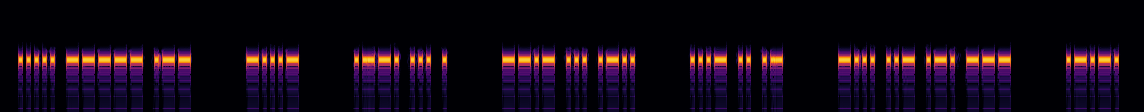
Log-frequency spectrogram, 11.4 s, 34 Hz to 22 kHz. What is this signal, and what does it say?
Morse code, heard as a keyed tone, about 30 wpm, 700 Hz. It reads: 50W <BT> PSE QSL VIA BURO <AR>
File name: UK MASTER QSOs TRAINING / 30WPM / UK MASTER QSOs 0031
